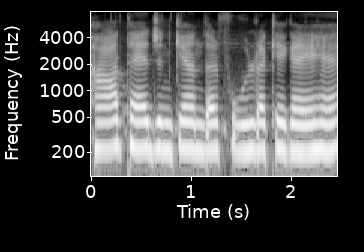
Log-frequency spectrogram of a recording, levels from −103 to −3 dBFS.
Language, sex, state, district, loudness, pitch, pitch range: Hindi, female, Jharkhand, Ranchi, -11 LUFS, 215 Hz, 210-220 Hz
